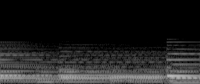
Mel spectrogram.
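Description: Background piano music: held chords that change every second or so.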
